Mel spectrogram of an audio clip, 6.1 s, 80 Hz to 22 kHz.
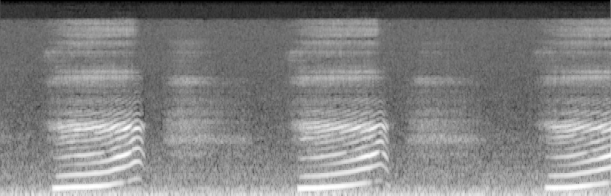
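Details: Sleeping snorer: regular high whistling tones rising on each breath, about 24 per minute, with soft breathing noise between; whistling, nasal-sounding snoring.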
